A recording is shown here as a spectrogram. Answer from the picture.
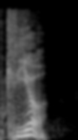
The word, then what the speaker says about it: crió: We do stress the syllable, crió. Fernanda, can you explain what's going on here? – Perfecto. Es porque es una monosílaba, una palabra monosílaba. Mm-hmm. Entonces no lleva acento. – Okay. – Es solo una sílaba. Pero, por ejemplo, crío, mm-hmm. si fuera un niño, sí. – lleva acento en la I. Y son dos sílabas.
